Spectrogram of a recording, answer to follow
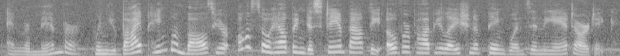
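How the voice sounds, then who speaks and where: A woman's voice: on the high side, big pitch swings, brisk. A woman announcer reading a scripted parody commercial on a hissy recording. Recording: clearly noisy, hissy track.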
